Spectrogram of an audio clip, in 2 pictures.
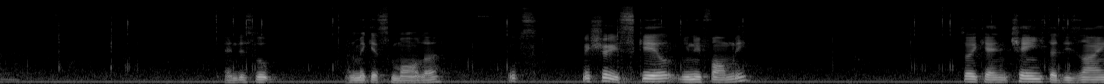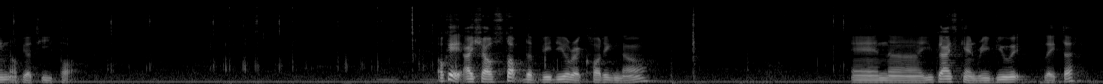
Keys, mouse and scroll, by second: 6.2 z, 6.6-9.3 alt+drag, 9.9 right click, 10.6 click, 11.0 scroll down 1, 11.2 alt+click, 12.6 alt+click, 13.4 alt+middle click, 13.6 alt+click, 14.0 alt+middle click, 14.6 scroll up 1, 14.8 alt+middle click, 19.4 click.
